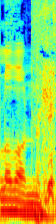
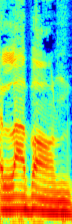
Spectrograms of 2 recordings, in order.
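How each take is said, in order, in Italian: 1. La prima vocale è un suono 'o' arrotondato. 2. La prima vocale è un suono 'a' aperto. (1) "non Lovon" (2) "se lo pronunci in inglese è Lavon"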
